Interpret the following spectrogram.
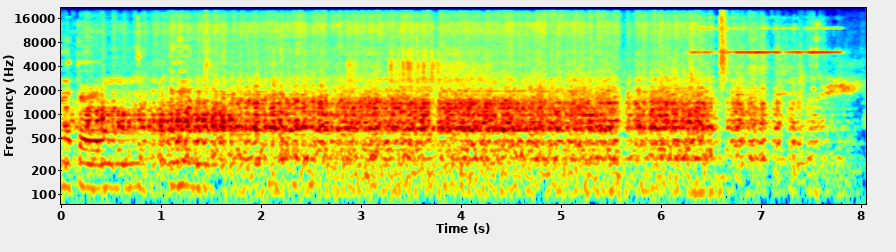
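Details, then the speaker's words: Whirlpool top-load automatic washing machine, old unit, spin-dry test: loud steady droning roar with rough edge; technician says noisy spin dry is the usual gearbox problem on these Whirlpools. Noisy spin cycle. "Ay ganyan po ang laging problema, maingay sa spin dry. Kapag ganito po na Whirlpool, lagi pong ganyan ang nagkakaproblema yung niya. Gearbox po."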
